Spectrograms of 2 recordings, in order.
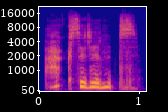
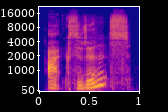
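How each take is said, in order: First: Hesitant woman. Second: Pointed query with rising end; sharp. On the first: Acted. Moira hints at attempts on her life, hesitant. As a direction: offer it tentatively, as an uneasy admission. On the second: A narrator's reading. Bobby questions Moira's word, sharply. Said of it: "said Bobby sharply".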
